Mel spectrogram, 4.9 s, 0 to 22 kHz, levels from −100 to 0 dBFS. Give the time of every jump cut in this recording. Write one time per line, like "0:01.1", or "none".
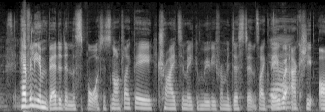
0:02.4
